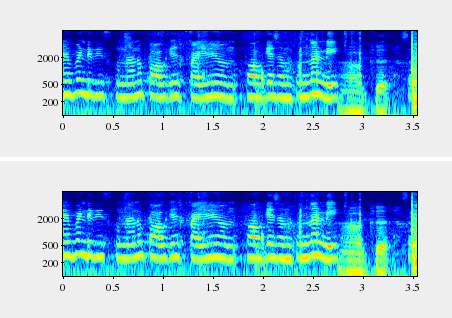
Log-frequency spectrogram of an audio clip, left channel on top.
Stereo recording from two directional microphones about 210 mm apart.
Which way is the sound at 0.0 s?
Centre (ahead or behind).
